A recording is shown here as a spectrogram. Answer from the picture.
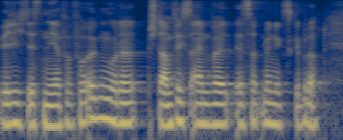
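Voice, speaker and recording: Recorded very cleanly against a silent background, a man speaks with a dark, mellow tone. His pitch is medium and his pace fairly quick. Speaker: podcast host, furniture maker. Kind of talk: casual interview. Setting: studio, in person.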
